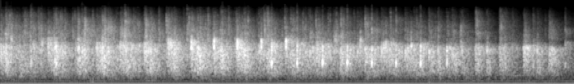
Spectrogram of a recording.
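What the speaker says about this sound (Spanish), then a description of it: "Dale un aplauso al Señor," A church congregation claps together in a steady, moderately distant burst of applause that runs throughout, with a low hum beneath and no clear talk.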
